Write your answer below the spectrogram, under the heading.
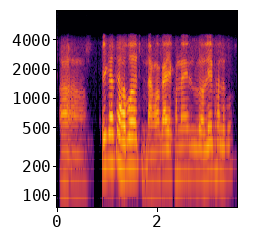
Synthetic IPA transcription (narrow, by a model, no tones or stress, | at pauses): ɔ̃ɔ̃ | tʰikasɛɦobɔdaŋɔɹɡajɛkʰɔnalɔlejbʱalɦɔbɔ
